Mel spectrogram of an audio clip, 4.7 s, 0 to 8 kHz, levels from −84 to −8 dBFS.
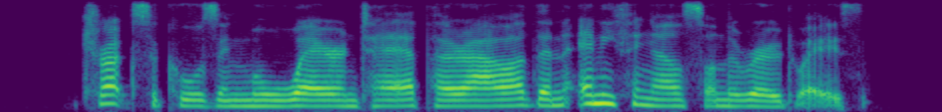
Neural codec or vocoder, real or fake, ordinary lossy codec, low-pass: codec, 16 kHz, 4 kbps, FunCodec, trained on LibriTTS, 50 frames a second; fake; Opus, 16 kbps; 7.2 kHz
